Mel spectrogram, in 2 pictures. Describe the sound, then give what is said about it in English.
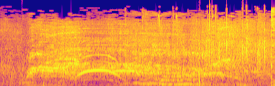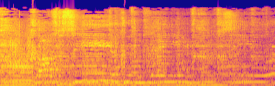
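A large concert crowd roars and cheers for about eleven seconds as a singer comes out on stage with a blue acoustic guitar, a loud steady wash of noise with rising whoops and yells cutting through, plus scattered clapping. “Pretty good crowd right there, wanting … to get rocking and rolling, but he came out with this absolutely beautiful, it was like a aqua blue, I'm not even sure what brand it was.”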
